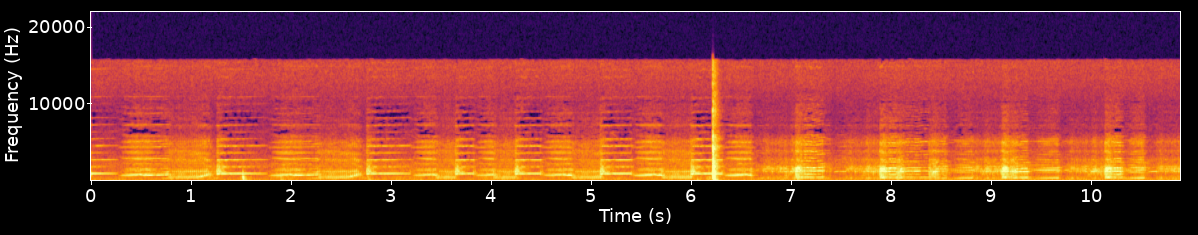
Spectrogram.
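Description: Circuit-bent Playskool toy's sound chip stuttering a short fragment of its tune in a loop, with gliding, bent pitches, the fragment repeating about every three quarters of a second. There is a single sharp click about six seconds in, and about a second later the loop changes to a higher, quicker stutter.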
